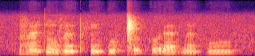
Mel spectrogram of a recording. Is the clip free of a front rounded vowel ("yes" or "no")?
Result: no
